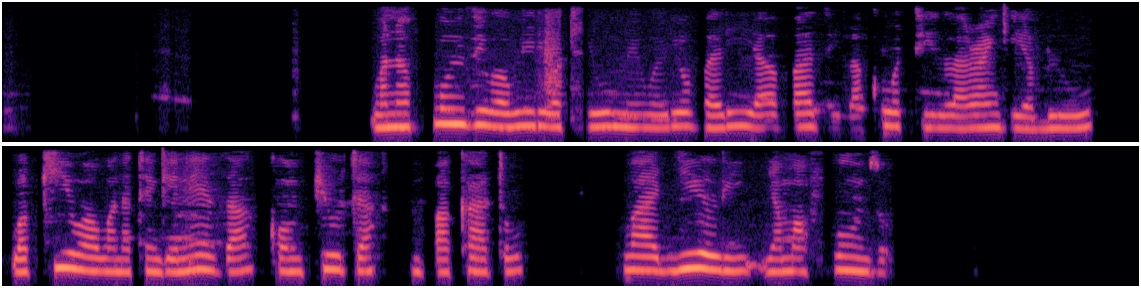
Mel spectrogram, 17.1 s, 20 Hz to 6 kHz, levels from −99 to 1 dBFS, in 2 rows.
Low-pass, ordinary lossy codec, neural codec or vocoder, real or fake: 5.4 kHz; AAC, 32 kbps; none; real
